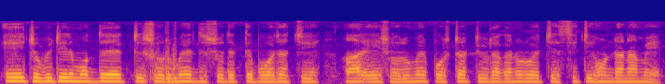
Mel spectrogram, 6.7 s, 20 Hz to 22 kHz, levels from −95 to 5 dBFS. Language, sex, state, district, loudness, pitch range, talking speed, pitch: Bengali, male, Assam, Hailakandi, -17 LUFS, 150-160 Hz, 160 wpm, 155 Hz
